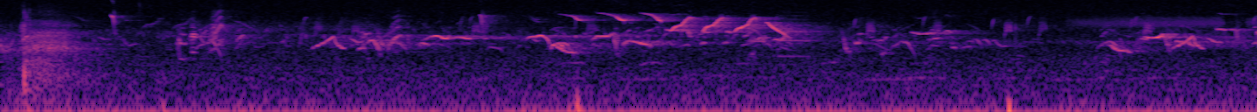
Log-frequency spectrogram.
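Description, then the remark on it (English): Starlings squeal, whistle and make grunty chattering calls in a busy overlapping jumble, with other birds mixed in over a steady low hum. “The sort of squealy sounds or squealy grunty sounds are starlings.”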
